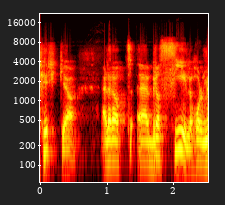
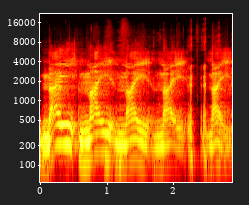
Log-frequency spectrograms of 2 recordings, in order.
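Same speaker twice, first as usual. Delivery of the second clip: loud outdoor voice, heavy stress on every nei. A panelist asked for his answer replies, heavy stress on nei. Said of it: "du la mest trykk på nei-et ditt her".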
